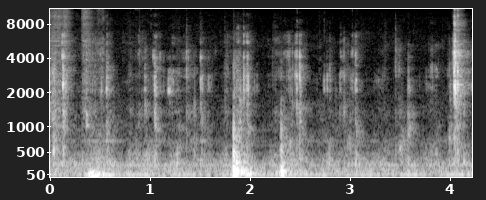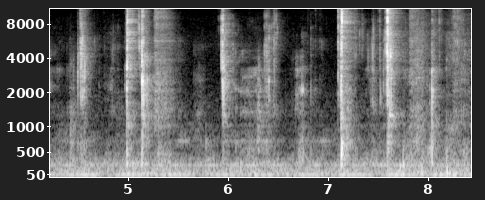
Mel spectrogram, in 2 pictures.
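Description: A person chewing a mouthful of chicken wing close to the microphone: irregular smacks and clicks of the mouth, with a low thump about two seconds in and quicker, sharper clicks in the second half.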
